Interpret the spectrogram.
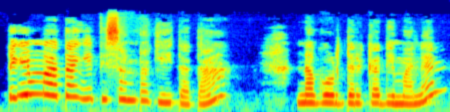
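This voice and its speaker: A woman voicing an excitable, nosy young girl in an Ilocano radio drama. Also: high-pitched, brisk, no room sound, clean studio sound. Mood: surprised, teasing.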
